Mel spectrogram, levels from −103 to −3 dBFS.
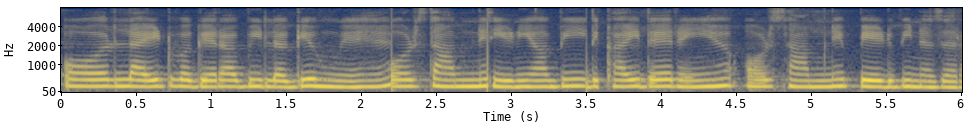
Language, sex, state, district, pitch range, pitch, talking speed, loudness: Hindi, female, Jharkhand, Jamtara, 220-235 Hz, 230 Hz, 200 wpm, -16 LUFS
